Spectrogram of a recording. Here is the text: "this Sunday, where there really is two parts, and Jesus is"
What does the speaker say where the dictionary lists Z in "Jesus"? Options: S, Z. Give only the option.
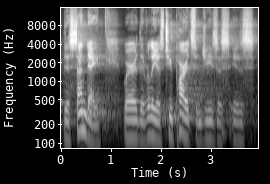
Z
